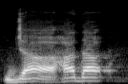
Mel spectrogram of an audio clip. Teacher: جاہدا، جاہدا نہیں کریں گے یا جہادا نہیں کریں گے، یہ دونوں بھی غلط طریقے ہیں۔ صرف ہمیں جیم الف زبر جا کو کھینچنا ہے اور ہا اور دال کو جلدی پڑھیں گے، جیسے کہ جیم الف زبر جا، اس کو ہم کھینچیں گے۔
